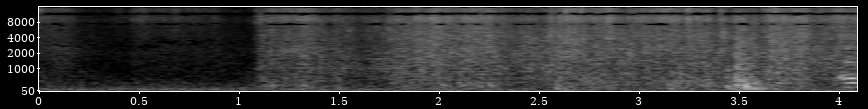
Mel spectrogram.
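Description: Crumpled brown kraft paper packing being rustled and pushed aside by hand, starting about a second in.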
